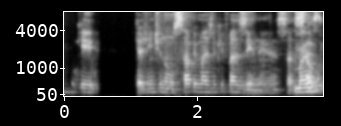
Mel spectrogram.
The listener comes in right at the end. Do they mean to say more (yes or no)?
no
